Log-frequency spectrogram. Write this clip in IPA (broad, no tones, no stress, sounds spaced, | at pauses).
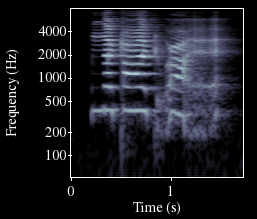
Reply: n a ʈ ʕ a ʈ o̰ ʕ æ̰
